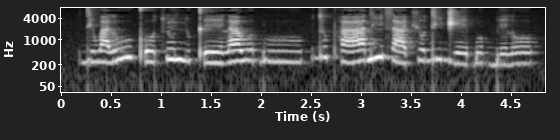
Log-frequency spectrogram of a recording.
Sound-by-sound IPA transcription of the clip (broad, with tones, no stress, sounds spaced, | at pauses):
d ɪ˨ w a˨ l uː˦ kʼ o˨ t͡s ũ˦ ɲ ʊ˨˦ kʼ eː˨ l a˦ w ʊ˦ ɓ uː˦ | d ʊ˦ pʰ aː˨˦ d ĩ˦ s a˨ t͡ʃ o˦ d i˦ d͡ʒ eː˨ ɓ o˨ ɡ͡b e˨ l o˦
